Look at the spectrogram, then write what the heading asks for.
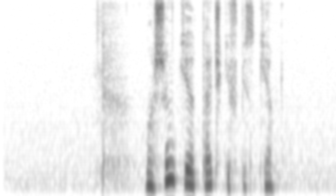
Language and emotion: Russian, neutral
